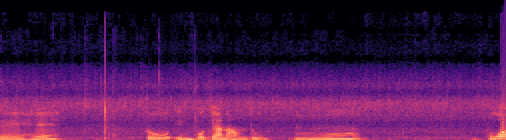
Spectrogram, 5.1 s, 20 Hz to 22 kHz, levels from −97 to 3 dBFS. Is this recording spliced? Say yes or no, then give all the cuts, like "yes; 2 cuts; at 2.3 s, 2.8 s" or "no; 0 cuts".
no; 0 cuts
